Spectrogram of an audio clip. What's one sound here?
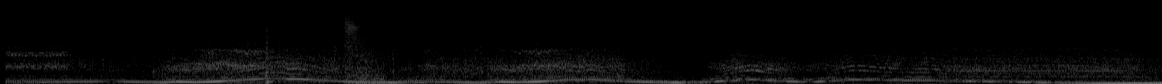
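A car engine revs up and down as the car drives slowly.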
